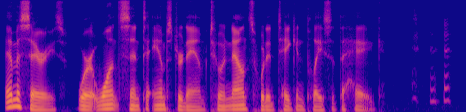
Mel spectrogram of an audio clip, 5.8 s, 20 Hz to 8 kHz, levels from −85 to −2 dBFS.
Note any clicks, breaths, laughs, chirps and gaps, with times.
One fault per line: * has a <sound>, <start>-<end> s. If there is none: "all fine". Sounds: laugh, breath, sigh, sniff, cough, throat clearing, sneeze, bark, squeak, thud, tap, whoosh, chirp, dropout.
* has a laugh, 5.1-5.7 s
